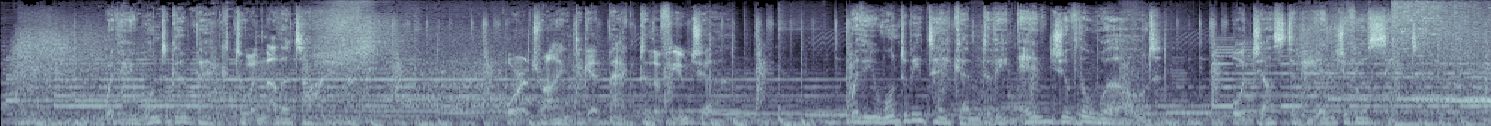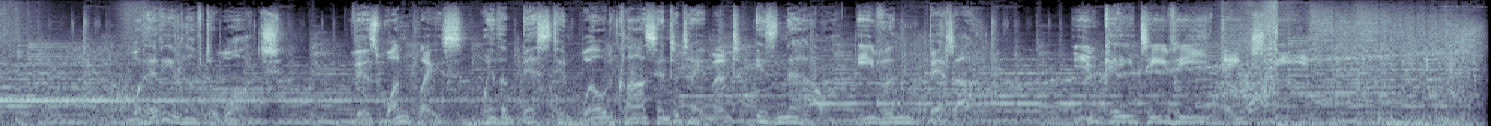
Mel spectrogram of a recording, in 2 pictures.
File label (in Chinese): 外籍英男 英国电视台广告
